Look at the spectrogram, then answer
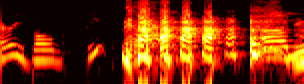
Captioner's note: laughs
